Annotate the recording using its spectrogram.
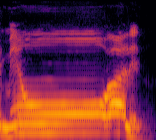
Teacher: جیسا کہ میں والن، اب نون ساکن کے بعد واو آیا تو نون کا واو میں ادغام ہو رہا ہے مگر غنہ کے ساتھ ہو رہا ہے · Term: ادغام متقاربین ناقص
